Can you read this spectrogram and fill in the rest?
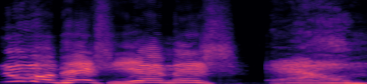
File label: humanoid portrait male; Stellaris; humanoids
